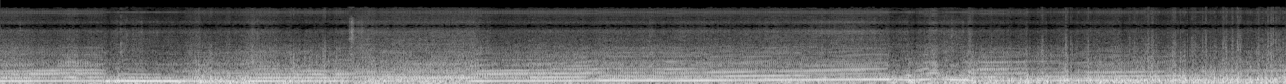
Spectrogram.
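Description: Lotus Elise S2's Rover K-series four-cylinder engine under load, heard from the open cockpit. It holds a steady note, then revs climb under hard acceleration, with a quick upshift about nine seconds in before it pulls again.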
